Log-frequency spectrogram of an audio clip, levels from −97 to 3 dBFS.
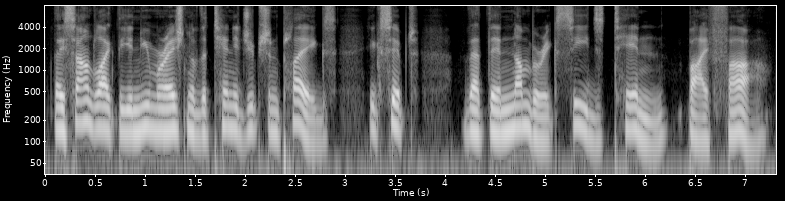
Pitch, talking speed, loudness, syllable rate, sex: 135 Hz, 150 wpm, -18 LUFS, 4.6 syllables/s, male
